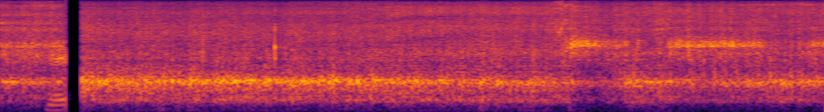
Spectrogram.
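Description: Live-steam garden-railway locomotive hissing steadily with steam. From about three seconds in, short, higher hisses come and go on top of the steady hiss.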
